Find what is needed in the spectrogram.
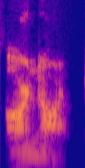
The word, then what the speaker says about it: R naught: It's called R0 or R naught. It's pronounced R naught.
